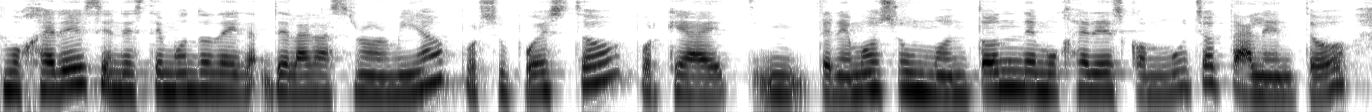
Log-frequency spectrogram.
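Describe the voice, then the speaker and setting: A woman's voice, fairly high in pitch. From India, born in London. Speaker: culinary teacher and Ayurveda consultant. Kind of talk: casual interview. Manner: halting, many repetitions.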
